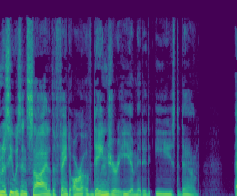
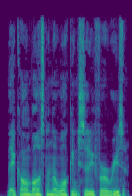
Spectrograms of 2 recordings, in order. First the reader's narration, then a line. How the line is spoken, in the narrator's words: Charles rumbled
